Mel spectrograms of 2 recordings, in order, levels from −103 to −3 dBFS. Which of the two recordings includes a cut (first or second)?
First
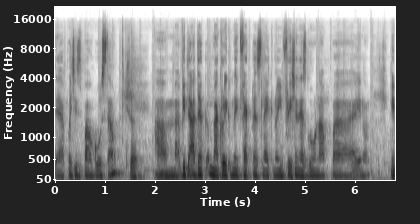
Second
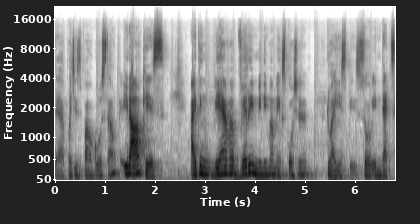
second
